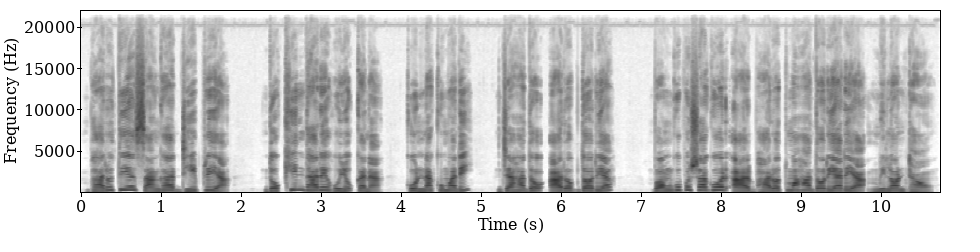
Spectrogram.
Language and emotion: Santali, neutral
